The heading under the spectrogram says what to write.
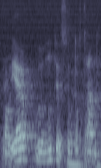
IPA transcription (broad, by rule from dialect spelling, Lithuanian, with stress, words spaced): proː ˈjæː jɛʊ ˈnʊtʲiɛsʲɛ ɐʊtoːsˈtrɑːdɐ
